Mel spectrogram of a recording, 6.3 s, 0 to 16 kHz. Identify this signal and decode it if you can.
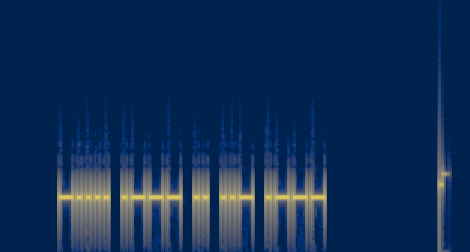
Morse code, heard as a keyed tone, about 20 wpm, 700 Hz. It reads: 6JIUJ
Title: Five Challenging Letter-Number Combinations 20wpm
